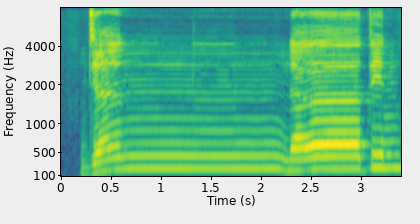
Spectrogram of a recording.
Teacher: اس پر نون مشدد کا غنہ ہے اس لیے لمبا کریں گے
